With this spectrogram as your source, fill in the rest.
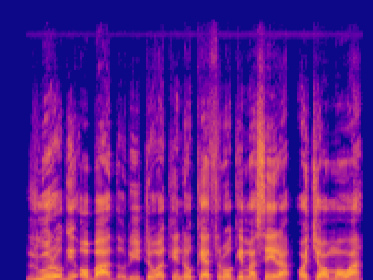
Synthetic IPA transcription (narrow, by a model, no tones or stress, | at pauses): lwoɾoɡɪʔɔbad̪ɔɾitowakendokɛt̪ɾɔɡɪmasɪɾaɔt͡ʃɔmɔwa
